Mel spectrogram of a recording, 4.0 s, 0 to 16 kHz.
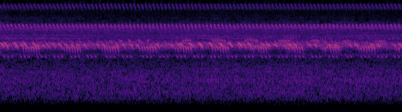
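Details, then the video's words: High chorus of bell crickets and other crickets from Narita, Chiba Prefecture, Japan, recorded on a TASCAM Portacapture X8; layered, shrill, unbroken trilling with a soft fluttering pulse over a faint hiss of background noise. "スズムシとコオロギの鳴き声 - Chirping of crickets"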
